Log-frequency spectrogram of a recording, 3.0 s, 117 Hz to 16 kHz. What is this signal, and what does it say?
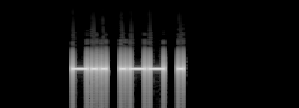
Morse code, heard as a keyed tone, about 25 wpm, 700 Hz. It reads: DWE
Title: Three Challenging Letter-Number Combinations 25wpm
